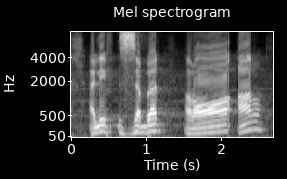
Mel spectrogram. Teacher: را آ گیا ہے، تو آپ نے اس کو پر کر کے پڑھنا ہے، موٹا کر کے پڑھنا ہے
